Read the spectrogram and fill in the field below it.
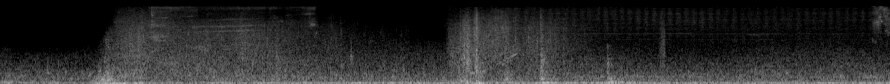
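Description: Water splashes and laps loudly as a swimmer breaks the surface.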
